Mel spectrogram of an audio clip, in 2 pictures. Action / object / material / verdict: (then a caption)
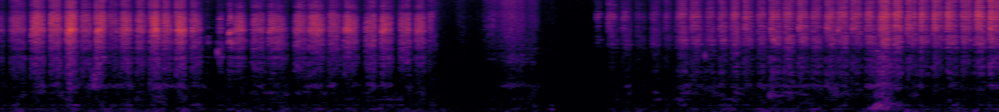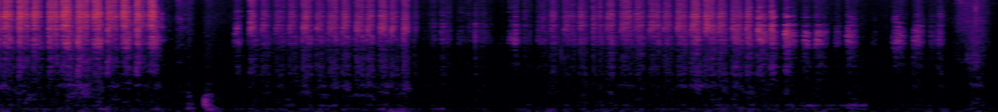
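scrape / felt-tip marker rubbed on a paper sheet / paper / none. A plastic alcohol marker's felt nib is rubbed in rapid back-and-forth strokes across a thin, flat sheet of printed paper on a table. This produces a bright, hissy scratching that comes in bursts, with brief quiet gaps between the runs of strokes.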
